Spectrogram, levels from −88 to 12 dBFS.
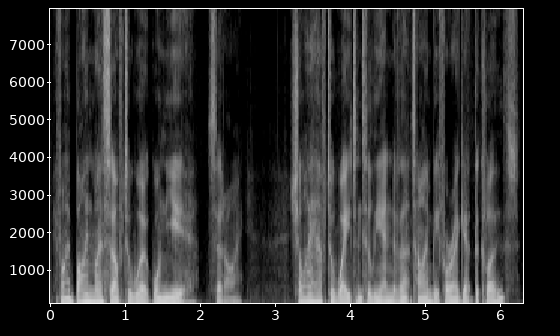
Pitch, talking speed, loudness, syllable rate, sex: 125 Hz, 245 wpm, -16 LUFS, 5.8 syllables/s, male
